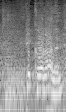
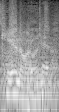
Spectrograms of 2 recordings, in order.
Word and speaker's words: Pitcairn Island: Pitcorn Island? Pitcorn Island. Oh, is that not how you pronounce it? Pitcairn Island.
